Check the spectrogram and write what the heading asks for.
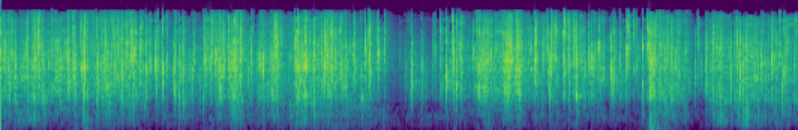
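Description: Thin plastic bag of LEGO pieces crinkling and crackling as hands pull it open, with a short pause about two and a half seconds in.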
